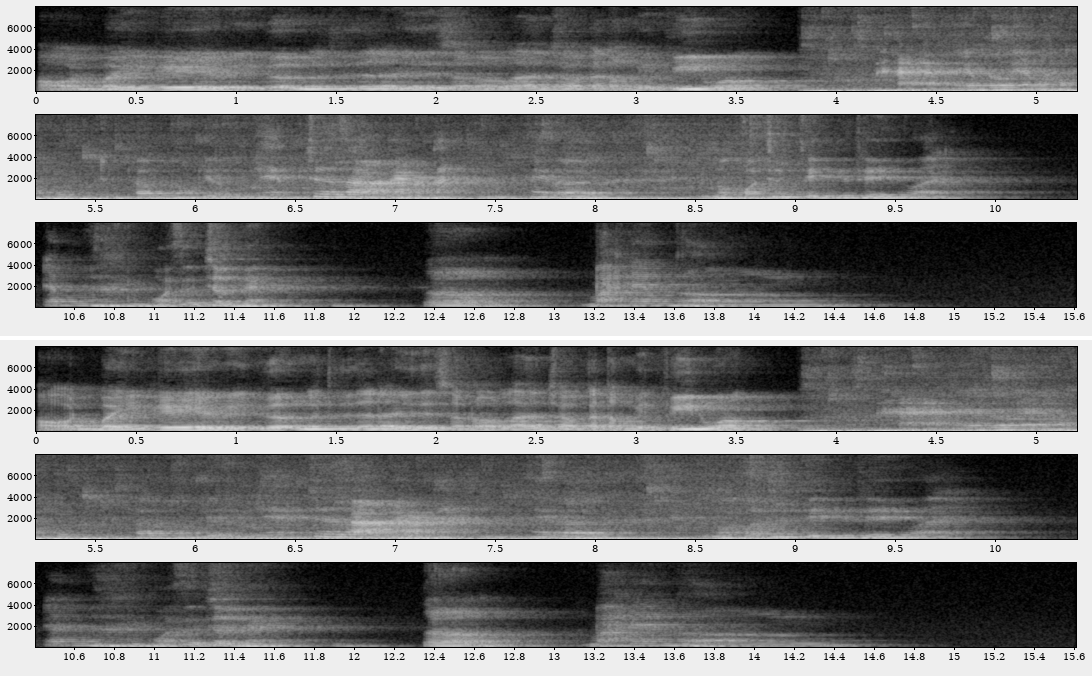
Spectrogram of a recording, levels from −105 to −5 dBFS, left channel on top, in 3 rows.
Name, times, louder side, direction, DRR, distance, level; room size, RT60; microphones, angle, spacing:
voice 1, 0.0-3.6 6.8-7.2 12.3-12.7, right 2 dB, 85° right, 1 dB, 0.4 m, -26 dB
Stream / Traffic noise roadway noise / Trickle dribble, 3.8-9.0, equal, 10° left, 0.7 m, -31 dB
voice 2, 4.2-9.8 10.4-12.0 13.1-14.6, left 2 dB, 50° left, 1 dB, 0.3 m, -34 dB
2.5 x 2.3 x 2.3 m, 1.1 s
head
